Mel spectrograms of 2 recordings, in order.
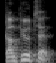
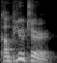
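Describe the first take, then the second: First: It is said in an Indian English accent. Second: It is said in an American English accent. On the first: "ये तो हो गया Indian" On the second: "अब US accent"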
